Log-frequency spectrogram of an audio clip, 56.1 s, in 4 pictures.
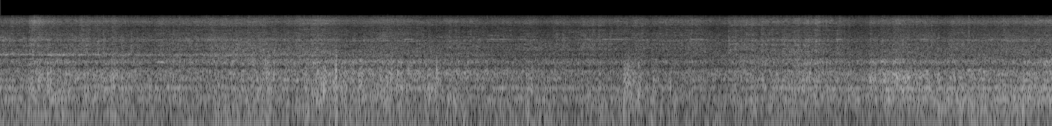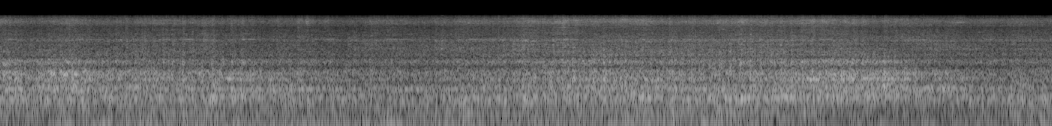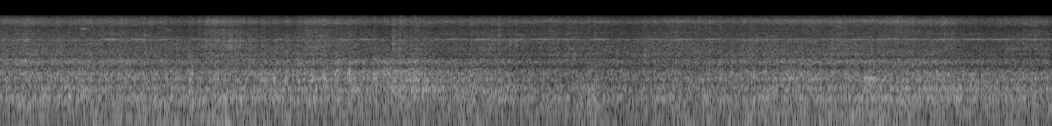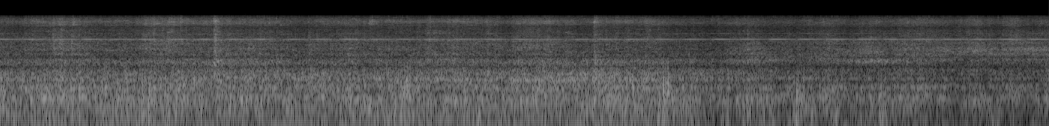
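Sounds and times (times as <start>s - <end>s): freight train rumbling: 0.0s - 56.0s
thin high tone: 33.9s - 56.0s.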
